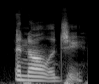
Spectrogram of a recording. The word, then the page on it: oenology: American English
